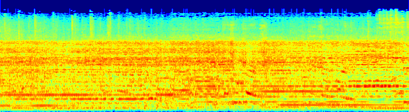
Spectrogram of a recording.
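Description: Heavily amplified electric guitar of a hardcore/metal band holding long sustained notes, with slides in pitch, rather than full-band riffing.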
